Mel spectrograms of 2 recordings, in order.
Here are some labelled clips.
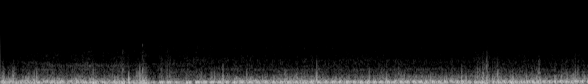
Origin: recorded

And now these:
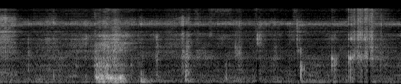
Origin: remade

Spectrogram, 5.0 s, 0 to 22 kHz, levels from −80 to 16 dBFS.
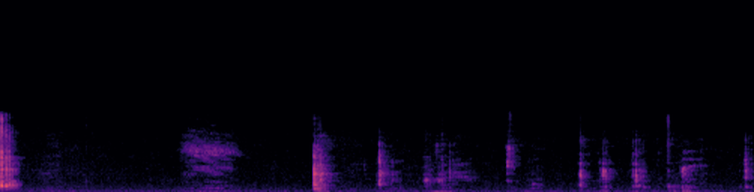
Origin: recorded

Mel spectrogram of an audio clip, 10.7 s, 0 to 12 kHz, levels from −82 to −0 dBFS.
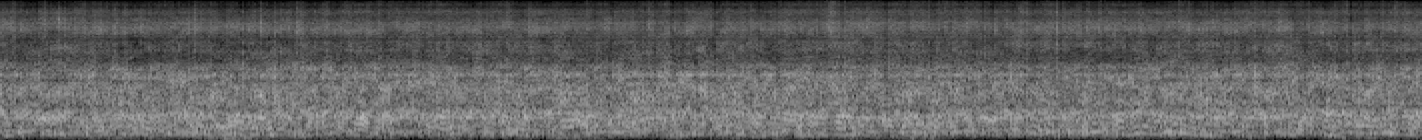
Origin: remade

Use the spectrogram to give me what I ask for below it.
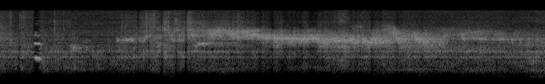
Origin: remade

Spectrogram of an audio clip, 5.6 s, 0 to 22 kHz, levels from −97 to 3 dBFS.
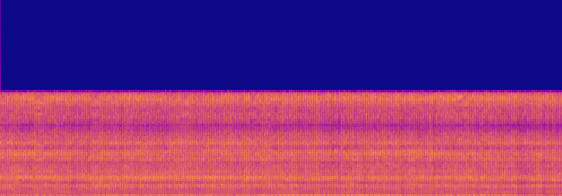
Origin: remade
